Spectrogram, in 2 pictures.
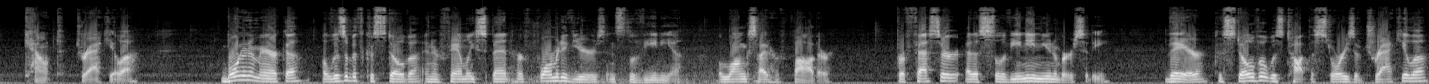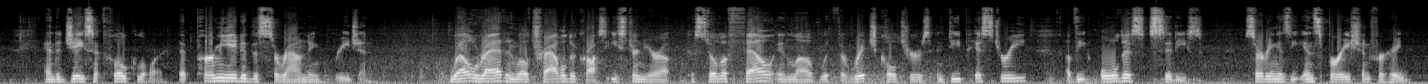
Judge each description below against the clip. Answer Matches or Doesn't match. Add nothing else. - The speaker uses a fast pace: Doesn't match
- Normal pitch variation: Matches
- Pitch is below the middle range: Matches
